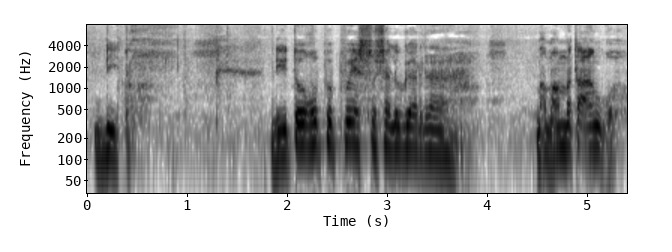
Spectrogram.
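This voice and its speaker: A man's voice: mid-range voice, measured pace, fairly bright tone, slight background noise, natural voice. An actor playing a brave armed man in a Filipino radio horror drama, speaking dramatically and narrating his own actions aloud. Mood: watchful, determined. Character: brave armed man vowing to kill monster monkeys.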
